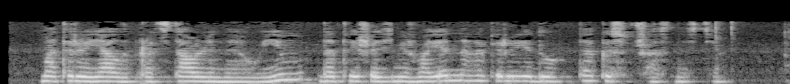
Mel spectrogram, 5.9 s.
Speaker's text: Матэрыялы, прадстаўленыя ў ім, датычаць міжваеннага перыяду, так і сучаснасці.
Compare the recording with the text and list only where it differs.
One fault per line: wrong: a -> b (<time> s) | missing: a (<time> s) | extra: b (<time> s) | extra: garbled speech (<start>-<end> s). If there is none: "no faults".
no faults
